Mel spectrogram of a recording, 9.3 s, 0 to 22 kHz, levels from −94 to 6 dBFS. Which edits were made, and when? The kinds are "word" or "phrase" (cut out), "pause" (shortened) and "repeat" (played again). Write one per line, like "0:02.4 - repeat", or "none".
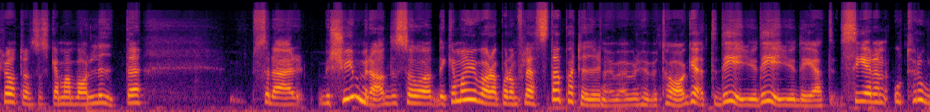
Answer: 0:03.1 - pause
0:06.0 - word
0:07.6 - repeat
0:08.4 - word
